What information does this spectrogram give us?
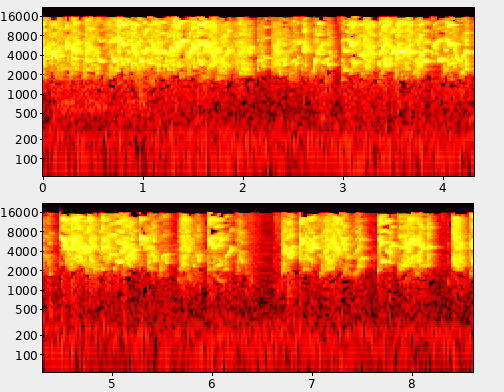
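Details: A morning chorus from a flock of lovebirds kept together in a colony cage on a breeding farm. Thick, high, rasping twitters come in long bursts, broken by short silent gaps toward the end.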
